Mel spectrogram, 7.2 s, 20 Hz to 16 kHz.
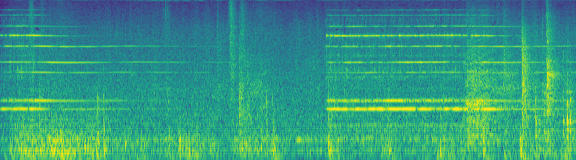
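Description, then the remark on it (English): A telephone bell rings in two bursts separated by a short pause, its bright metallic trill clear over faint background noise, with no one speaking; a call from Travis Walton at a gas station several towns over, received by his best friend. “5 days later, Travis's best friend receives a phone call from Travis, who is like several towns over at a gas station.”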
